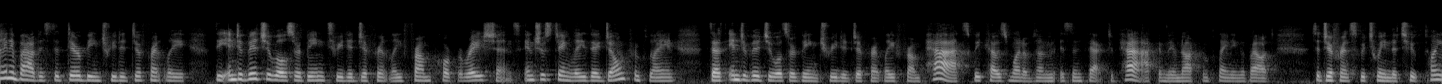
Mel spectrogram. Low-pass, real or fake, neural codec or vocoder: 7.2 kHz; fake; codec, 16 kHz in and 24 kHz out, 0.6 kbps, FocalCodec, streaming, 2048 codes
